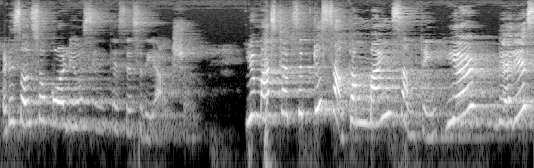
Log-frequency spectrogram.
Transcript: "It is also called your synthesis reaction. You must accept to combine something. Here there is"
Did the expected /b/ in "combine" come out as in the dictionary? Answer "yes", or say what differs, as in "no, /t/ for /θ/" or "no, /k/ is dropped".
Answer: no, /b/ is dropped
